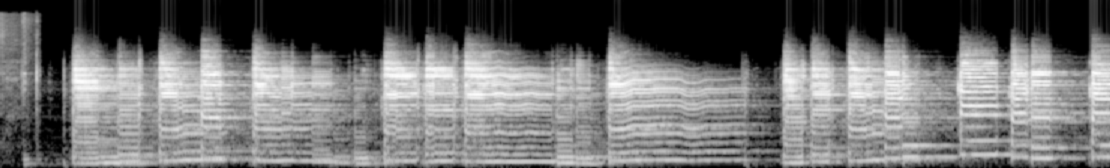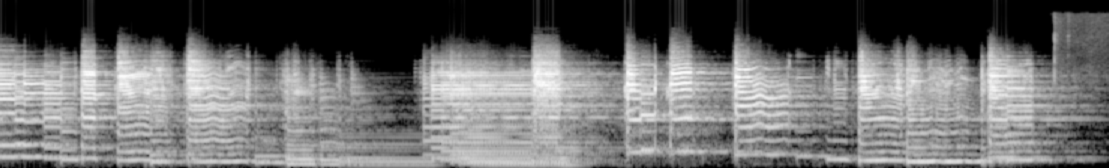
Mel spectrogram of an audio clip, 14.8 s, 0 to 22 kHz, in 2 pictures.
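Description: Electric guitar, a Stratocaster through a Blackstar St. James EL34 tube amp head, playing a melodic line with heavy effects and distortion, loud and sustained, with chorus-like shimmer and short breaks between phrases.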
